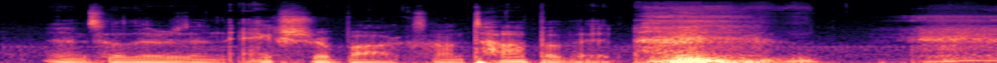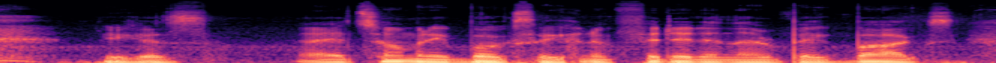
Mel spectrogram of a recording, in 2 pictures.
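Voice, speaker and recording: A man whispering at a fairly quick pace, broken by long, frequent pauses, over noticeable background noise. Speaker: collectibles hobbyist. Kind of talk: casual talk to camera. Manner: whispered.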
